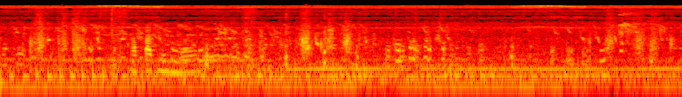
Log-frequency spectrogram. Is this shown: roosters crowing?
yes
